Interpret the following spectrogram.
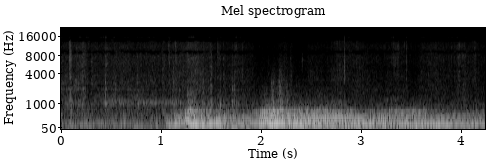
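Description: A motor vehicle's engine running with a steady hum, swelling in level about a second in and staying loud.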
